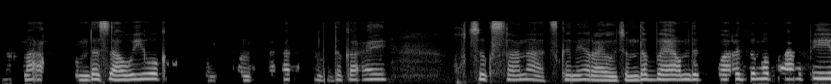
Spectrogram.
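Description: An echo canceller likely confused the talker with loudspeaker echo during double talk and turned both down, so this speech clip has speech suppressed in double talk: it drops by about 40 dB or breaks up at 0 to 0.25 s, 0.41 to 0.81 s, 1.65 to 3.33 s and 6.99 to 8.13 s. The call microphone processing leaves nothing above 8 kHz.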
